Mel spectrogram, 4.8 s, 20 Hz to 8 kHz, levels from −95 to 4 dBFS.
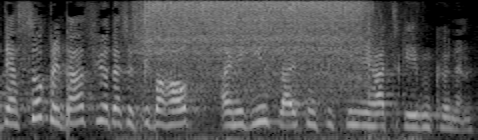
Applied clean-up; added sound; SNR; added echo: none; Sink (filling or washing) / Water tap, faucet; 2 dB; none.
